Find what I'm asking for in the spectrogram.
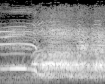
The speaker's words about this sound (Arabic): هنا اصطفت الحناجر لأجل القدس، هتافات ولافتات تطالب بالانتصار لأهل الشيخ جراح وتنادي بضرورة وقف جرائم المحتل وملاحقته، أصوات هتفت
